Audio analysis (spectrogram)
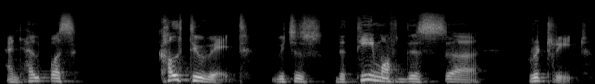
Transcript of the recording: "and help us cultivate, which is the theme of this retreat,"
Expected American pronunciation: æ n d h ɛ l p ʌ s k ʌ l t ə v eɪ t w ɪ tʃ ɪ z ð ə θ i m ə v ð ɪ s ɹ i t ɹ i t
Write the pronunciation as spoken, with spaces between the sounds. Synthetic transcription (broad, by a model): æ n d h ɛ l p ʌ s k ʌ l t ə v eɪ t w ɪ tʃ ɪ z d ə t i m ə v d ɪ s ɹ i t ɹ i t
